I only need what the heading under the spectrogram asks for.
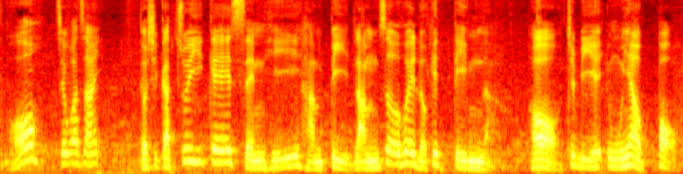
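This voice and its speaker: An actor playing a jovial, teasing troupe member in a radio drama, with a Taiwanese accent, over music. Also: male voice, mid-range voice, big pitch swings, normal speed, slight background noise, lightly acted. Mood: impressed.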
